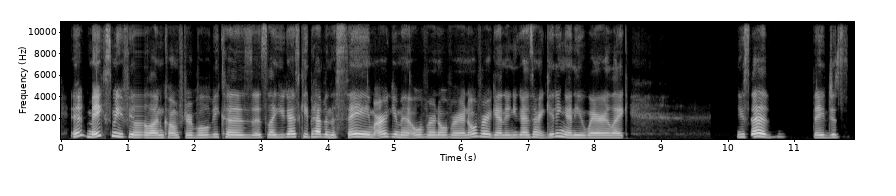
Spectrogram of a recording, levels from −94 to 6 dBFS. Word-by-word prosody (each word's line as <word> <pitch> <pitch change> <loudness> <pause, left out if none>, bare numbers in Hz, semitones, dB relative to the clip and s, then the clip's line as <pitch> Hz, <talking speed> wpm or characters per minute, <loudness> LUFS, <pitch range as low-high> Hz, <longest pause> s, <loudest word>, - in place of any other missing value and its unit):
It 320 +10 +1
makes 255 +13 +4
me 315 -6 +2
feel 220 -4 -1
uncomfortable 205 +1 -2
because 220 -2 -2
it's 225 +3 -3
like 225 0 0
you 225 +1 -9
guys 255 +1 +3
keep 255 -4 -6
having 245 -2 +2
the 215 0 -3
same 240 0 +3
argument 235 -4 0
over 225 0 -3
and 220 0 -2
over 215 -1 -3
and 200 +1 -1
over 275 +3 0
again, 210 -5 0
and 205 0 -4
you - - -8
guys 220 0 -1
aren't 220 -4 -3
getting 245 +1 -1
anywhere, 200 -1 0
like 195 0 -2 1.6
you 235 +1 -5
said, 255 -1 +5 0.6
they 210 +1 0
just 225 +2 -7
225 Hz, 160 wpm, -22 LUFS, 210-245 Hz, 1.6 s, said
